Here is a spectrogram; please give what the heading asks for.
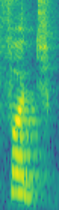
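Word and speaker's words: fudge: अगर डी भी इसके साथ में जुड़ जाता है तो हम इसको ज ही प्रोनाउंस करते हैं, ज। इसमें डी जो है वो साइलेंट रहता है, तो ये हो जाएगा फज।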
